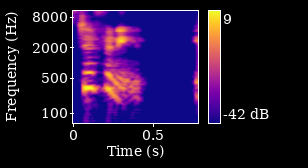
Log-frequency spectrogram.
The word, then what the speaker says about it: Tiffany: I get Tapani or Tapani. I don't think that it's that difficult. Like it's phonetically, like it's just Tiffany, you know? – Yeah.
